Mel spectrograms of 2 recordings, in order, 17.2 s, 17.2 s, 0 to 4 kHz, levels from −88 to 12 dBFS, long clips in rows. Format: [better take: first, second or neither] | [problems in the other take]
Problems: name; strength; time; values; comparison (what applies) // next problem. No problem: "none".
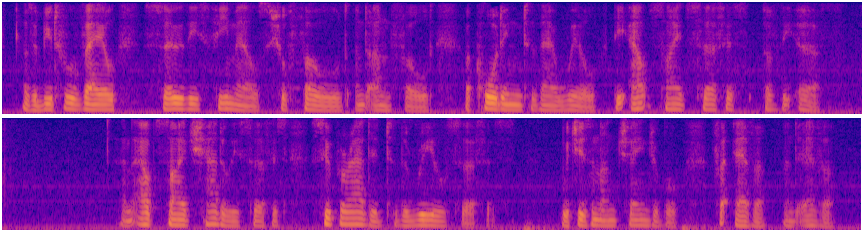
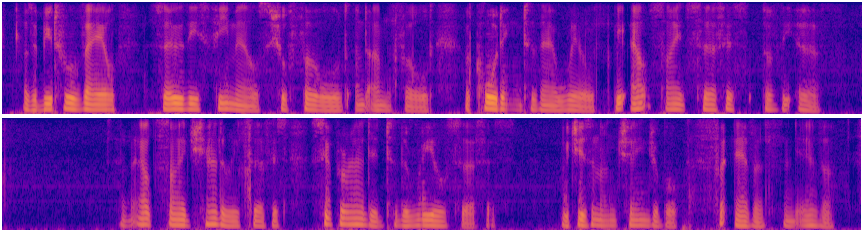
first | noise reduction (neural separator model SepFormer WHAM!)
